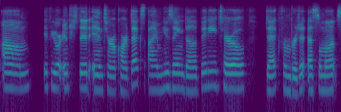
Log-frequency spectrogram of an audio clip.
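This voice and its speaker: A woman's voice: on the low side, smooth, lo-fi sound. A woman doing a casual, rambling tarot reading in a chatty, reassuring way, a little sniffly from allergies. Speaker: tarot reader.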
